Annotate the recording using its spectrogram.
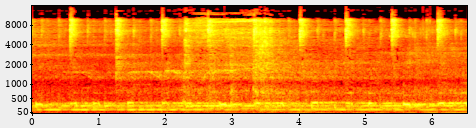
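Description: Electronic dance music with a steady beat and bass line playing loud through a pair of Tronsmart Element Groove Bluetooth speakers linked in stereo, a sharp hit about every two-thirds of a second.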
